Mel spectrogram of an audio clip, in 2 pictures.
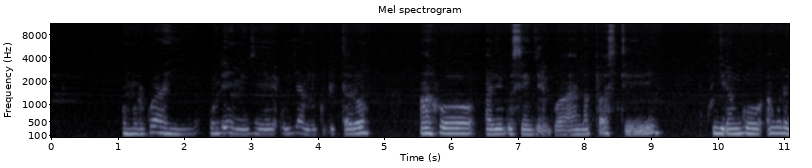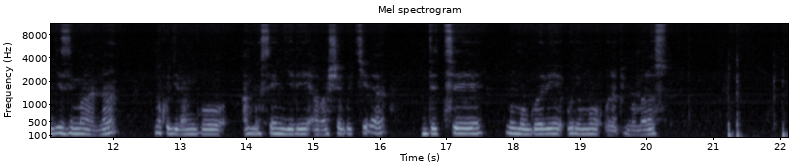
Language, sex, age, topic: Kinyarwanda, male, 18-24, health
